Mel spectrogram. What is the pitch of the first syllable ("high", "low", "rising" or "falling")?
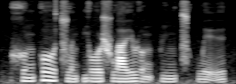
rising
